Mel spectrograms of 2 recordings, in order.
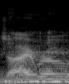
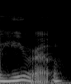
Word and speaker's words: gyro: Is it gyro or a hero? It's a hero. It's a hero. I don't think anybody would be out here pronouncing. I hear a lot of people saying gyro because they're ignorant as fuck.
